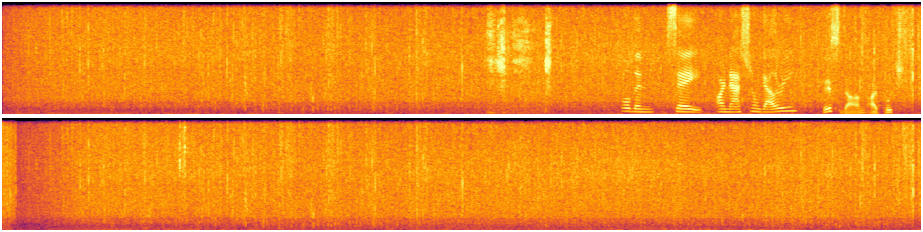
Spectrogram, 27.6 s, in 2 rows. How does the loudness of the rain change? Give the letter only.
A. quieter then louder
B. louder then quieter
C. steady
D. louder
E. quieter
C.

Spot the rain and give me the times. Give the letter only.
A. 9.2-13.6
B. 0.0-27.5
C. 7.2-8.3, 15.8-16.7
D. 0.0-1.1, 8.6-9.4
B.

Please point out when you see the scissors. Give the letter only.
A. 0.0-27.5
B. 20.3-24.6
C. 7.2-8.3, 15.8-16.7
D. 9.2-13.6
C.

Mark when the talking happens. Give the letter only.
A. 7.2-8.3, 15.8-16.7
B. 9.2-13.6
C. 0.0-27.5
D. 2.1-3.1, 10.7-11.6
B.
